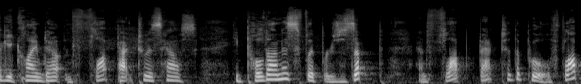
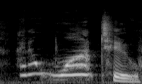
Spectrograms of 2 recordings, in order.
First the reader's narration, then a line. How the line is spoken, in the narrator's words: whined Froggy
